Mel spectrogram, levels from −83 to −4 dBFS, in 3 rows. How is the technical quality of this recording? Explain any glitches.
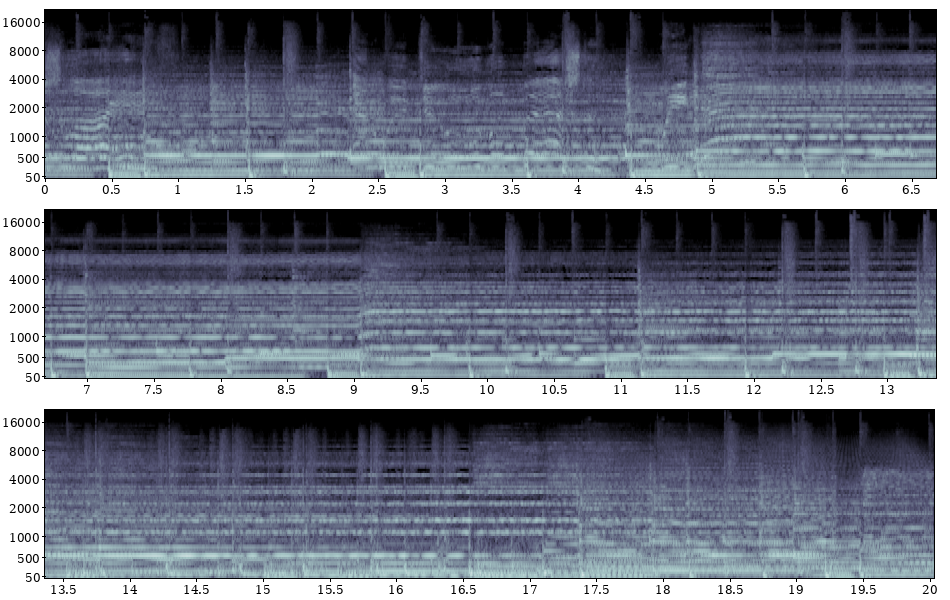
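The recording has one clear glitch. A doubled audio track runs from 12.6 to 19.3 s: a second, equally loud copy trails about half a second behind, likely from a slower capture path, and starts and stops abruptly.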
